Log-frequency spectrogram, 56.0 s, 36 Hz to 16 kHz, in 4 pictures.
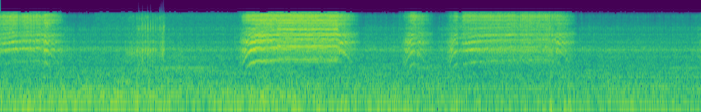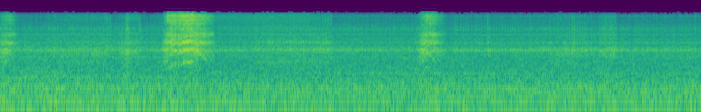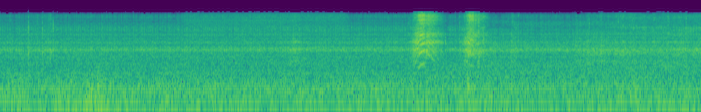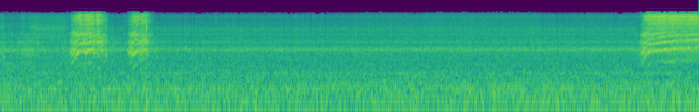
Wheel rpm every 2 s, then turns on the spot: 70, 10, 90, 70, 90, 80, 10, 10, 30, 20, 0, 10, 10, 0, 0, 0, 0, 0, 20, 0, 20, 30, 20, 0, 0, 0, 0, 70.
2-4 6-8 14-16 18-20 40-42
